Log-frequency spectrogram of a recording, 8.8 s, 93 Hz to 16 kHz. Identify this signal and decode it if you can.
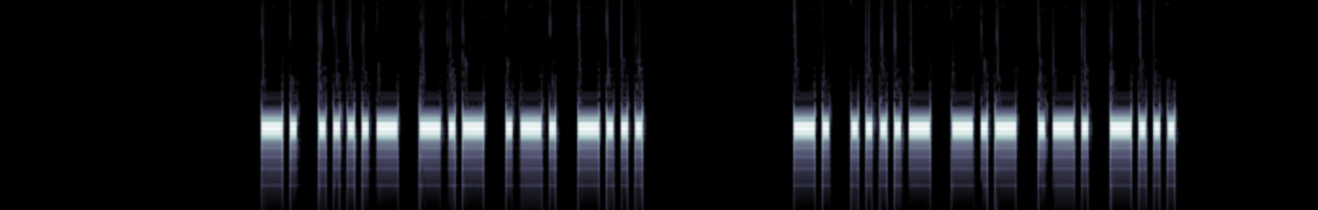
Morse code, heard as a keyed tone, about 25 wpm, 700 Hz. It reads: N4KRB N4KRB
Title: USA Call Signs - 5 Characters - Repeated 2x - 25wpm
